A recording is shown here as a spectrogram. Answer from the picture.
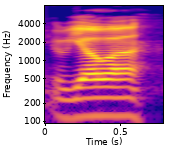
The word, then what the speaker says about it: Ulloa: Yeah, on Twitter, at Brady Ulloa. That's B-R-A-D-Y. Last name is spelled U-L-L-O-A, which is a little tricky.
